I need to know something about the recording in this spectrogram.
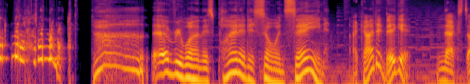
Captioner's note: gasping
